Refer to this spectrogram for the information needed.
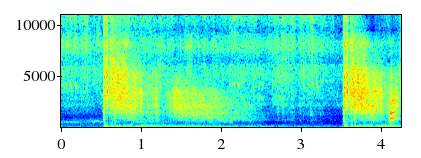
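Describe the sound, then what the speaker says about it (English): Stick grenades exploding in the video game Darkest of Days: two loud, sharp blasts about three seconds apart, each followed by a rumbling, crackling tail that hangs in the air between them. "These are standard issue stick grenades. Just aim and let them fly."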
